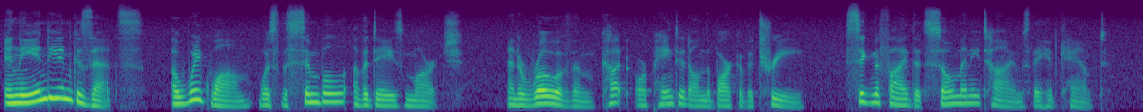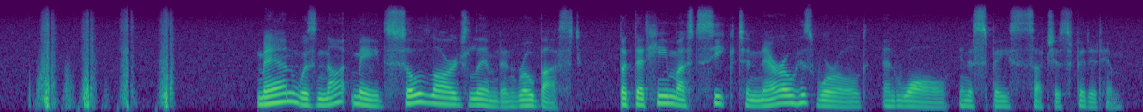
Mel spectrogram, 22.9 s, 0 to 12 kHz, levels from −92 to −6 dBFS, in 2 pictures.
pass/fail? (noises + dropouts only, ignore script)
fail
